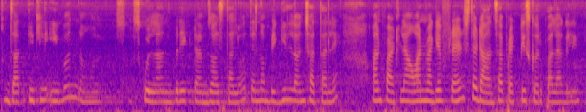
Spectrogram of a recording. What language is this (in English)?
Konkani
